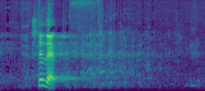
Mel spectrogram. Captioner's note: laughter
